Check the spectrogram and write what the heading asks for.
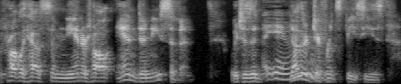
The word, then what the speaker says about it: Denisovan: Wait, but we do have Denisovan. How do you pronounce that? Denisovan, yes.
